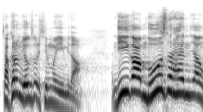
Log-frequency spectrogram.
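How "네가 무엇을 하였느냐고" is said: loud stern question. Retold or imitated. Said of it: "묻습니다".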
